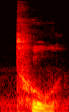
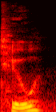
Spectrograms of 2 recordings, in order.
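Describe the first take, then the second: First: The word is said with a breathy release. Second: The word is said plainly, without breathiness. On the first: "you almost want a bit of a breathiness to the two" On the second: "a more standard American two"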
